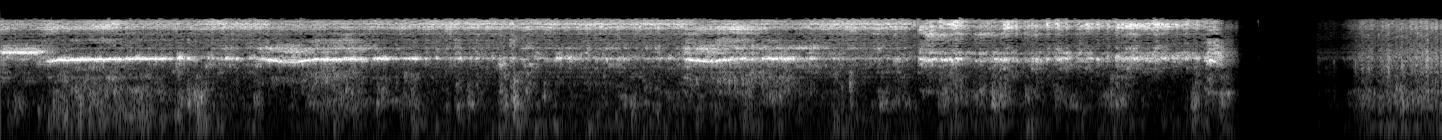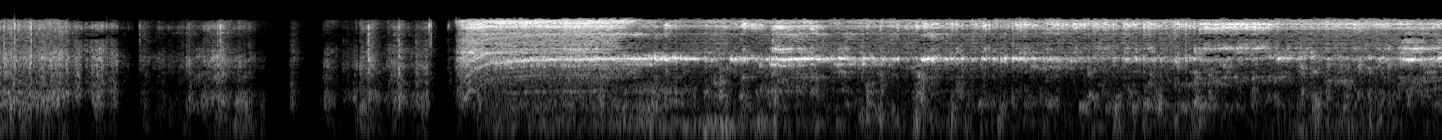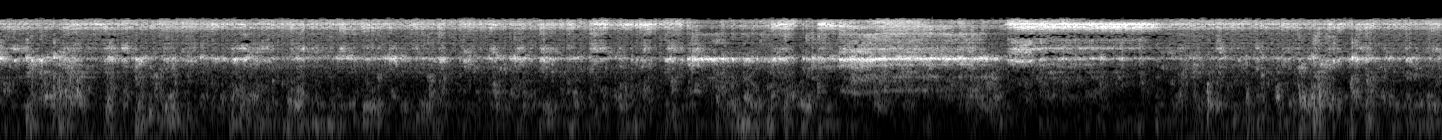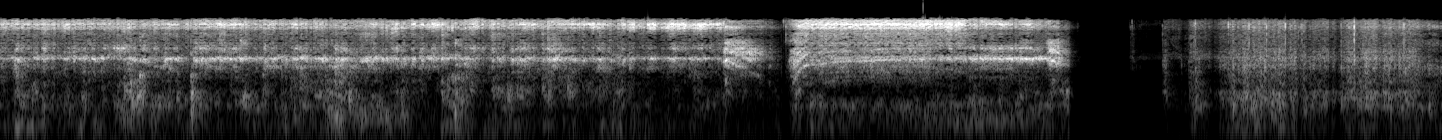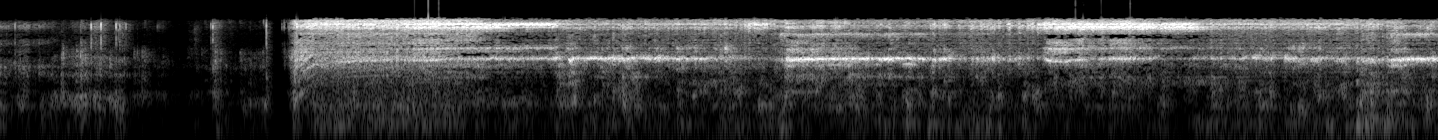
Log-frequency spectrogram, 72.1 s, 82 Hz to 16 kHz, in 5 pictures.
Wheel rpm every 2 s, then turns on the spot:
220, 230, 230, 230, 230, 230, 80, 20, 20, 50, 220, 230, 240, 230, 230, 230, 230, 230, 230, 230, 230, 230, 230, 240, 230, 140, 210, 50, 20, 20, 90, 230, 230, 230, 230, 230.
12-18 54-60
